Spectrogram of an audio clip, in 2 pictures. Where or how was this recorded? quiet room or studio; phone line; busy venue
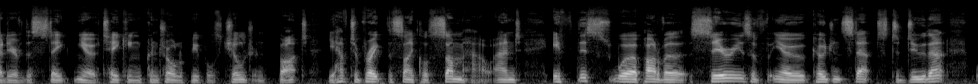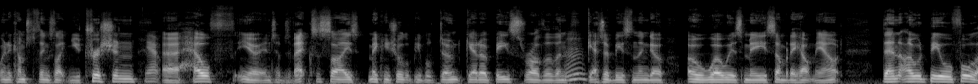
quiet room or studio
